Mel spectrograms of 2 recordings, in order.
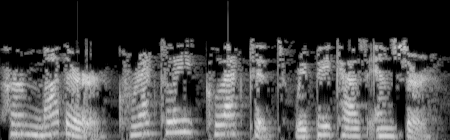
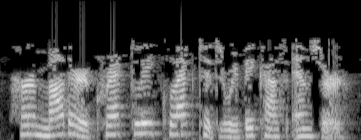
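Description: First: Careful, slowed tongue twister; slow practice. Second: Tongue twister at a quicker pace; faster practice. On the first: Teacher easing learners into a hard tongue twister, slowly. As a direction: take the tongue twister word by word. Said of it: "我们慢慢来". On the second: Teacher showing the tongue twister sped up, somewhat quicker. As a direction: run the words together, still crisply articulated. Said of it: "从慢慢练习到加快速度". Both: Shown as a demonstration.

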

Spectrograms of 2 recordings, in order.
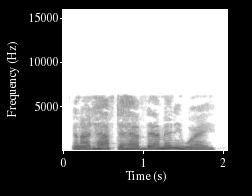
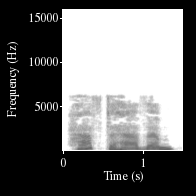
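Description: First: Put-on higher, upset child's voice; a small boy complaining he must have them; tearful little boy. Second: Slow, puzzled mother's echo. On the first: Narrator voices little Harry. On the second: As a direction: repeat the boy's words back, questioning. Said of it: "I echoed". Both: A narrator's reading.

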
